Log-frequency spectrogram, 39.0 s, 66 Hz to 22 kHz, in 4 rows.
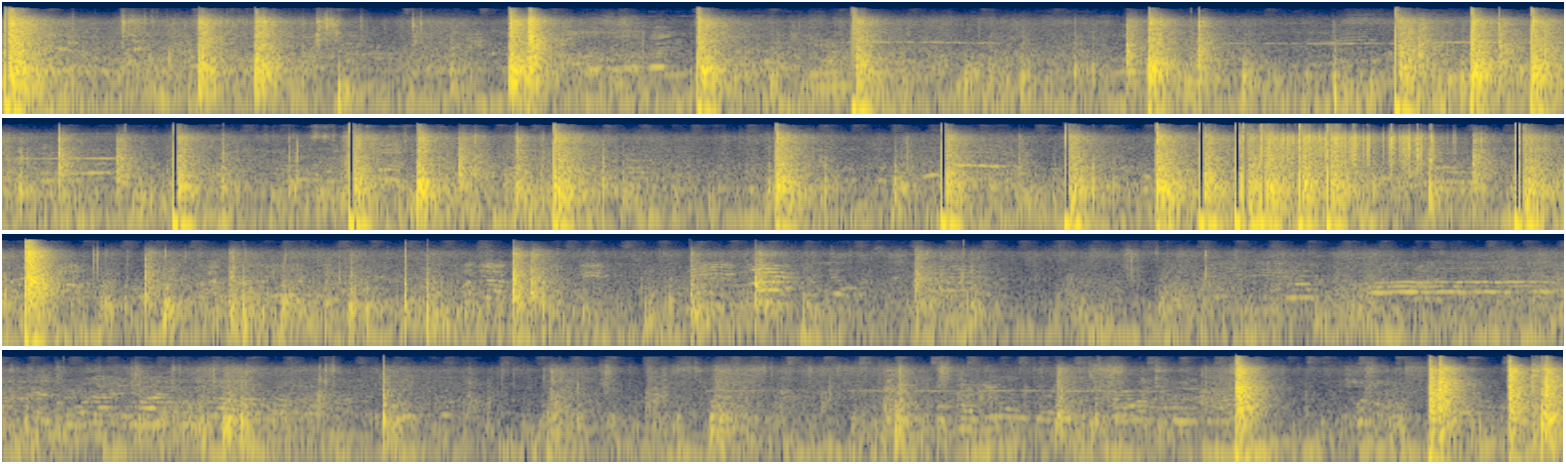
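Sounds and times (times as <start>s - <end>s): firecrackers and fireworks banging: 0.0s - 39.0s
rapid crackling: 16.4s - 20.6s.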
